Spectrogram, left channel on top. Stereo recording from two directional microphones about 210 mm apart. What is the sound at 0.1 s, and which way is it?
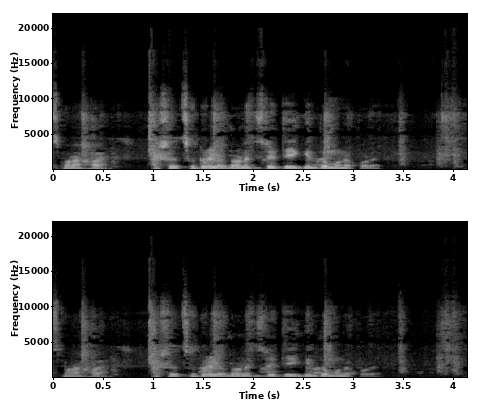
Speech, 25° left (ahead or behind).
